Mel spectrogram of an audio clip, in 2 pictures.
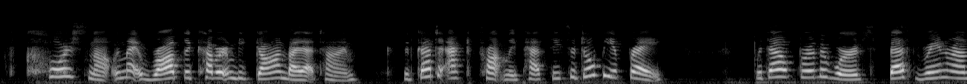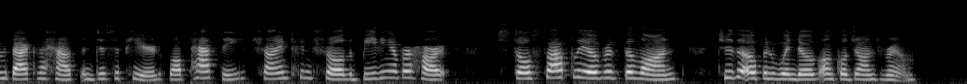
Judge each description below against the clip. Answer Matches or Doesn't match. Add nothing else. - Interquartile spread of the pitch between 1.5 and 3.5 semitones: Doesn't match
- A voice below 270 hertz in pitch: Doesn't match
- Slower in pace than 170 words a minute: Doesn't match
